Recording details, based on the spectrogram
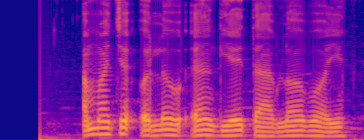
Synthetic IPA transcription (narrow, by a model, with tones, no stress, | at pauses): a˦ma˦t͡ʃe˦ʔo˨lo˦wʔe˦ɡi˨je˦i˦taː˨blɔ˦bɔ˦˨je˦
